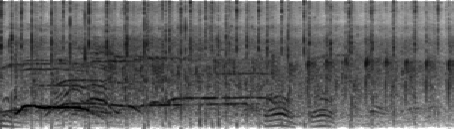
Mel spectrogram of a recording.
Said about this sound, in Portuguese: É uma salva de palmas para nós todos aí.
